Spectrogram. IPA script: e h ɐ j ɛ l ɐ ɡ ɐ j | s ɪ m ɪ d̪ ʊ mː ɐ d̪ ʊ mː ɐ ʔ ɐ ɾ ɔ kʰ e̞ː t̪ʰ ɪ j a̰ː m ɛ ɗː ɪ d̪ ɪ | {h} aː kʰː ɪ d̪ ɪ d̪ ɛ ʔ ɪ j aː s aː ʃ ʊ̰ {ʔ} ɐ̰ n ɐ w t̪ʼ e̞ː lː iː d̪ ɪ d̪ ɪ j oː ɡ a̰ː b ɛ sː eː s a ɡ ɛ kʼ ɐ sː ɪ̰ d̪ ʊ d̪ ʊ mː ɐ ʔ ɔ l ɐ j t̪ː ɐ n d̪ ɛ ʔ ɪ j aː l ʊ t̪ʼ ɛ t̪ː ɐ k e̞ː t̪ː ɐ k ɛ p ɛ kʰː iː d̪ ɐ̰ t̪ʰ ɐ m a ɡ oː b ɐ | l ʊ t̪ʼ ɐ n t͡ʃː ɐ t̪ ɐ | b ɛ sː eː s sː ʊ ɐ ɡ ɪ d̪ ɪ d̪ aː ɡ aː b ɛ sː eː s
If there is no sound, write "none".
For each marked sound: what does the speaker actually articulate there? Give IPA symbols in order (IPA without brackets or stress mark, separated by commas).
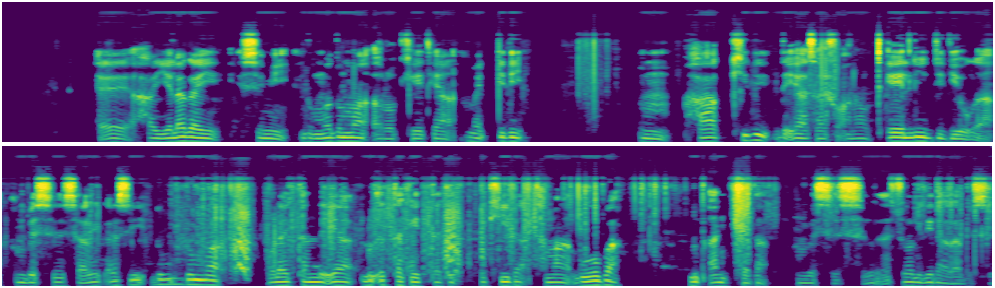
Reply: h, ʔ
